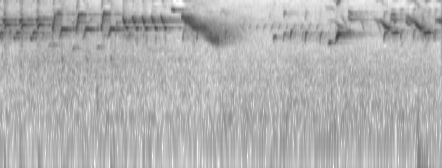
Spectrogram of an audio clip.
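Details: Goldfinch song used to stimulate other songbirds: quick twittering notes lead into a buzzy descending slur, then a softer pause before bright chirps resume.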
